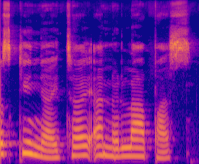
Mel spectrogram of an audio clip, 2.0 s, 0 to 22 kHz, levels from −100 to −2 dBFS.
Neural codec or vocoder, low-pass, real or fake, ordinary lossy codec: vocoder, 44.1 kHz, 128 mel bands every 256 samples, BigVGAN v2; none; fake; none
